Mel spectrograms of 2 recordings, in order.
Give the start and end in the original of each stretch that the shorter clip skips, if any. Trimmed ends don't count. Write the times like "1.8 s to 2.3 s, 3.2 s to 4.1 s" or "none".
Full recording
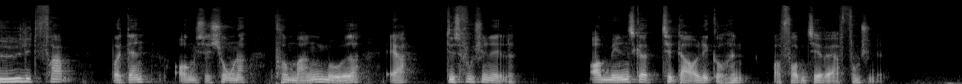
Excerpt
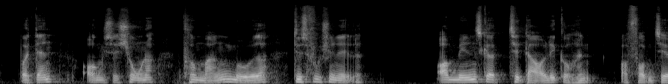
3.8 s to 4.4 s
